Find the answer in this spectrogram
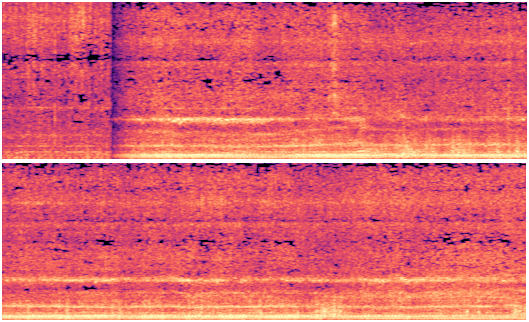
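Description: Motorcycle engine running at a steady speed while riding. It becomes louder and steadier about a second in.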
